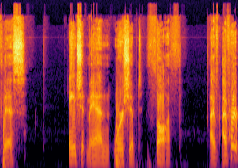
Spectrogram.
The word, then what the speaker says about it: Thoth: region and areas like this Ancient Man worshiped Thoth I've I've heard it pronounced a bunch of different ways it's Toth tho t h th basically is how it's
